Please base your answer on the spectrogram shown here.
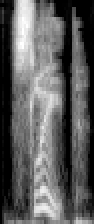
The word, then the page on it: sleep: American English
